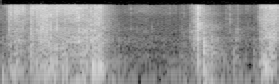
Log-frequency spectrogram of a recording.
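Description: Cardboard box being torn open along its tear strip: a rough ripping of cardboard for under a second, then a single sharp knock about halfway through.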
